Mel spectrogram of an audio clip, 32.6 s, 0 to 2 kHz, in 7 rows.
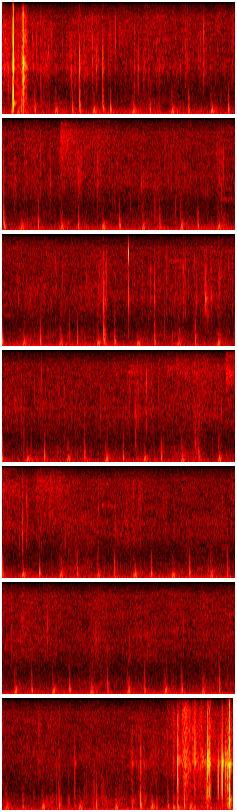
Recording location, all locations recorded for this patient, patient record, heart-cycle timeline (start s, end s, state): mitral valve (MV)
pulmonary valve (PV)+tricuspid valve (TV)+mitral valve (MV)
#Age: nan
#Sex: Female
#Height: nan
#Weight: nan
#Pregnancy status: True
#Murmur: Absent
#Murmur locations: nan
#Most audible location: nan
#Systolic murmur timing: nan
#Systolic murmur shape: nan
#Systolic murmur grading: nan
#Systolic murmur pitch: nan
#Systolic murmur quality: nan
#Diastolic murmur timing: nan
#Diastolic murmur shape: nan
#Diastolic murmur grading: nan
#Diastolic murmur pitch: nan
#Diastolic murmur quality: nan
#Outcome: Abnormal
#Campaign: 2014 screening campaign
0.00	2.39	unannotated
2.39	2.58	diastole
2.58	2.72	S1
2.72	2.92	systole
2.92	3.02	S2
3.02	3.38	diastole
3.38	3.50	S1
3.50	3.70	systole
3.70	3.80	S2
3.80	4.16	diastole
4.16	4.28	S1
4.28	4.50	systole
4.50	4.60	S2
4.60	5.02	diastole
5.02	5.14	S1
5.14	5.36	systole
5.36	5.44	S2
5.44	5.82	diastole
5.82	5.94	S1
5.94	6.14	systole
6.14	6.24	S2
6.24	6.66	diastole
6.66	6.78	S1
6.78	6.98	systole
6.98	7.08	S2
7.08	7.46	diastole
7.46	7.58	S1
7.58	7.76	systole
7.76	7.88	S2
7.88	8.22	diastole
8.22	8.34	S1
8.34	8.54	systole
8.54	8.62	S2
8.62	8.96	diastole
8.96	9.08	S1
9.08	9.30	systole
9.30	9.38	S2
9.38	9.72	diastole
9.72	9.84	S1
9.84	10.06	systole
10.06	10.16	S2
10.16	10.46	diastole
10.46	10.56	S1
10.56	10.78	systole
10.78	10.86	S2
10.86	11.22	diastole
11.22	11.36	S1
11.36	11.56	systole
11.56	11.64	S2
11.64	12.00	diastole
12.00	12.12	S1
12.12	12.34	systole
12.34	12.44	S2
12.44	12.82	diastole
12.82	12.94	S1
12.94	13.16	systole
13.16	13.26	S2
13.26	13.62	diastole
13.62	13.72	S1
13.72	13.94	systole
13.94	14.04	S2
14.04	14.46	diastole
14.46	14.58	S1
14.58	14.80	systole
14.80	14.90	S2
14.90	15.28	diastole
15.28	15.40	S1
15.40	15.60	systole
15.60	15.70	S2
15.70	16.04	diastole
16.04	16.16	S1
16.16	16.36	systole
16.36	16.46	S2
16.46	16.80	diastole
16.80	16.92	S1
16.92	17.14	systole
17.14	17.22	S2
17.22	17.56	diastole
17.56	17.68	S1
17.68	17.88	systole
17.88	17.98	S2
17.98	18.30	diastole
18.30	18.40	S1
18.40	18.62	systole
18.62	18.70	S2
18.70	19.02	diastole
19.02	19.14	S1
19.14	19.36	systole
19.36	19.46	S2
19.46	19.78	diastole
19.78	19.90	S1
19.90	20.10	systole
20.10	20.20	S2
20.20	20.52	diastole
20.52	20.64	S1
20.64	20.86	systole
20.86	20.94	S2
20.94	21.26	diastole
21.26	21.38	S1
21.38	21.60	systole
21.60	21.68	S2
21.68	22.02	diastole
22.02	22.16	S1
22.16	22.36	systole
22.36	22.46	S2
22.46	22.78	diastole
22.78	22.90	S1
22.90	23.12	systole
23.12	23.22	S2
23.22	23.54	diastole
23.54	23.66	S1
23.66	23.86	systole
23.86	23.94	S2
23.94	24.30	diastole
24.30	24.42	S1
24.42	24.62	systole
24.62	24.72	S2
24.72	25.06	diastole
25.06	25.18	S1
25.18	25.38	systole
25.38	25.48	S2
25.48	25.80	diastole
25.80	25.92	S1
25.92	26.12	systole
26.12	26.20	S2
26.20	26.54	diastole
26.54	26.66	S1
26.66	26.86	systole
26.86	26.96	S2
26.96	27.30	diastole
27.30	27.42	S1
27.42	27.62	systole
27.62	27.70	S2
27.70	28.02	diastole
28.02	28.12	S1
28.12	28.34	systole
28.34	28.44	S2
28.44	28.74	diastole
28.74	28.88	S1
28.88	29.06	systole
29.06	29.18	S2
29.18	29.50	diastole
29.50	29.62	S1
29.62	29.80	systole
29.80	29.90	S2
29.90	30.22	diastole
30.22	32.59	unannotated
